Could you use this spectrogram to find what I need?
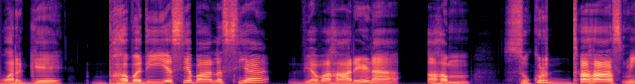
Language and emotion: Sanskrit, angry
